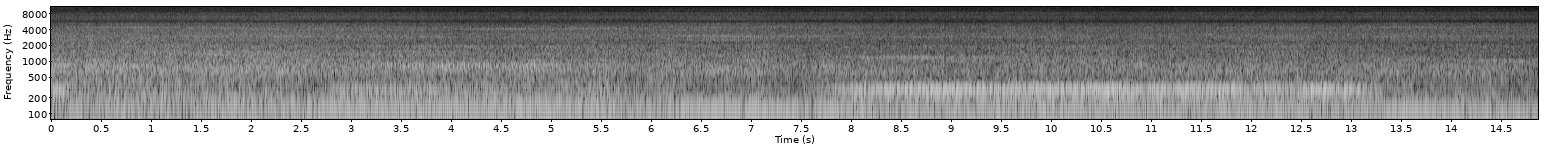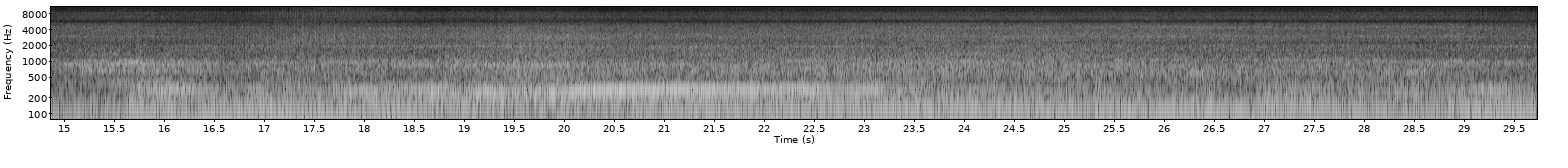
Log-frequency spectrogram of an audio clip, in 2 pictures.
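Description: BMW R 1200 GS boxer-twin engine running on the move, its note swelling and easing off several times as the throttle changes, with steady wind noise over the microphone.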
